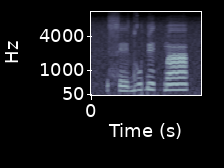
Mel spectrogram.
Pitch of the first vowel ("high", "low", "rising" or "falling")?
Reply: low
